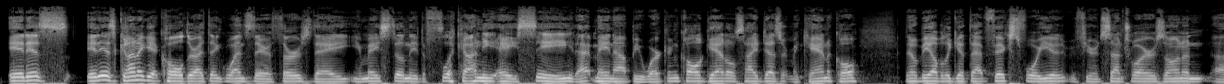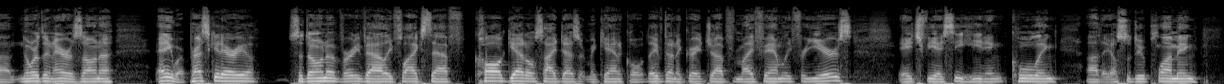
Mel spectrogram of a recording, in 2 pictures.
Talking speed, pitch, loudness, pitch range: 195 wpm, 140 Hz, -19 LUFS, 130-145 Hz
